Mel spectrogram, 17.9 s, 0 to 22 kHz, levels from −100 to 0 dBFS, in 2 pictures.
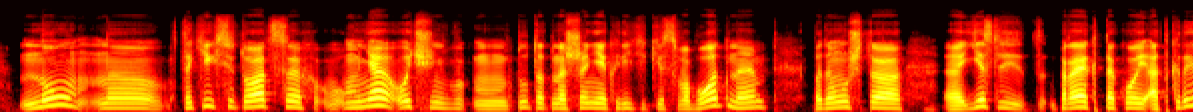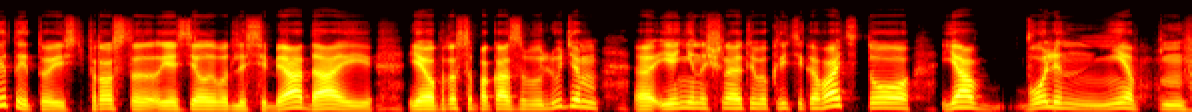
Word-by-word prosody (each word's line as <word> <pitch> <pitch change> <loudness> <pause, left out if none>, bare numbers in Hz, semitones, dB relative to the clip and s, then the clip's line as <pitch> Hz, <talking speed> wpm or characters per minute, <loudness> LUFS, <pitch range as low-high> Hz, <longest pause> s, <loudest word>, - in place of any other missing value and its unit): Ну, 235 - 0 0.2
на 170 -3 -2
в - - -27
таких 220 +6 -3
ситуациях 210 -1 +1
в - - -13
у - - -13
меня 225 +7 +5
очень 195 -4 -1
в, 160 0 -14
м, 135 -1 -6
тут 195 -1 -9
отношение 170 +1 +1
к - - -16
критике 155 -2 -11
свободное. 185 - 0 0.3
Потому 180 +5 -2
что, 175 -5 +3 0.3
э, 135 0 +3
если 190 0 -2
эт - - -22
проект 185 +4 +6
такой 175 0 +2
открытый, 210 - -1
то 135 - -8
есть 120 -2 -4
просто 145 -3 -2
я 125 0 +4
сделаю 135 +2 0
его 130 -1 -3
для 120 -1 -6
себя, 120 +11 +4
да. 155 -4 +6
И 120 -3 -5 0.2
я 135 +1 +5
его 140 - +6
просто 160 +1 -5
показываю 145 -1 -1
людям, 210 +2 -4 0.2
э, 130 0 +2
и 155 - -1
они 180 +2 -1
начинают 170 -1 -2
его 165 -1 -5
критиковать, 170 - 0
то 180 -2 +1 0.2
я 195 0 +5 0.3
волен 155 -5 -4
не, 170 +1 0 0.2
м, 135 -2 -6
170 Hz, 170 wpm, -22 LUFS, 145-190 Hz, 0.3 s, проект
